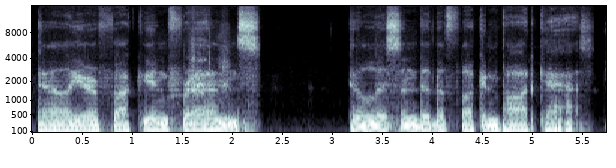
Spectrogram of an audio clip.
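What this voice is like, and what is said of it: Robotic computer voice. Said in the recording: “Let me hear that robot voice again ... that was a Windows 10 notification”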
